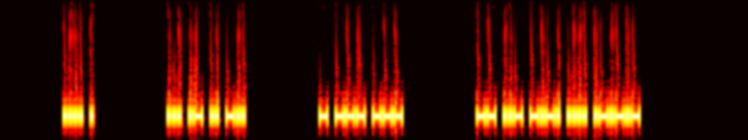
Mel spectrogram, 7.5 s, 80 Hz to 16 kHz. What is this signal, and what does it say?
Morse code, heard as a keyed tone, about 41 wpm, 700 Hz. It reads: HE SAID TOO MUCH.
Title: 4x Word-Spacing - Sentences from Top 200 Words - 45wpm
